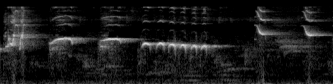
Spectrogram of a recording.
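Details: Greater green leafbird singing in the wild forest: rich whistled phrases, a long wavering descending note, then two sharp high downslurred calls.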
